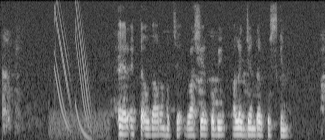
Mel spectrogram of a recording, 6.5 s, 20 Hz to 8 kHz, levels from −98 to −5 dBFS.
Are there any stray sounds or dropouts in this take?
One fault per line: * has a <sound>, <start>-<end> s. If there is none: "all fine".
* has a chirp, 1.1-1.9 s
